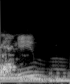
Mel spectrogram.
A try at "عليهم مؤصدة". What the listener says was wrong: गुन्ना करो भाई, मीम साकिर के बाद मीम आ रहा है, गुन्ना नहीं होगा। मैं गुन्ना कर रहा हूँ, आप गुन्ना नहीं कर रहे। إنها عليهم مؤصدة.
